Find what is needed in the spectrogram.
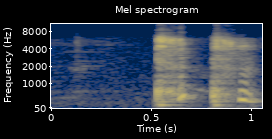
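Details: Child coughing: two quick, forceful coughs, each a sharp burst trailing off with a rough voiced tail.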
